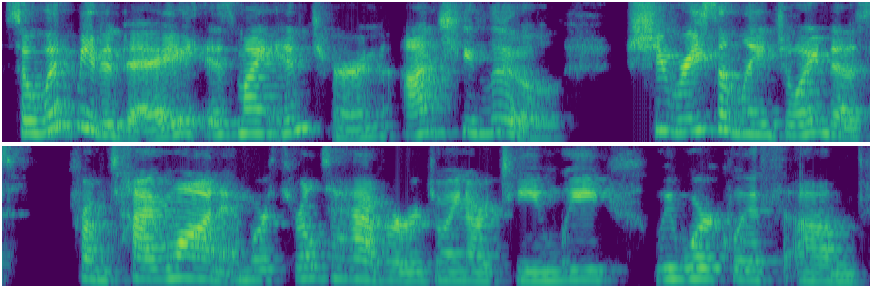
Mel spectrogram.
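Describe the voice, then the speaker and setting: A woman's voice: mid-range voice, animated, normal speed. Welcoming woman host in an echoey room. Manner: warm, welcoming, affirming. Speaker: clinical director and host. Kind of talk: live-stream host. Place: Tampa, Florida.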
